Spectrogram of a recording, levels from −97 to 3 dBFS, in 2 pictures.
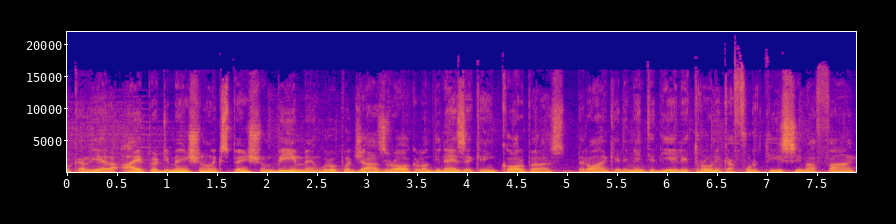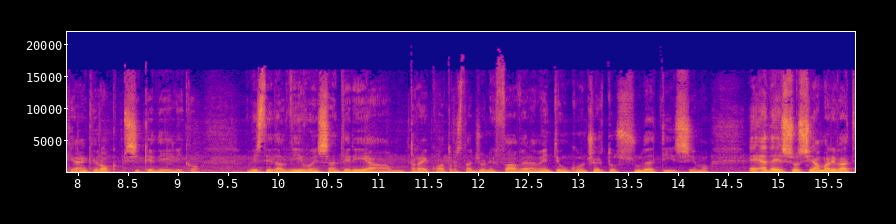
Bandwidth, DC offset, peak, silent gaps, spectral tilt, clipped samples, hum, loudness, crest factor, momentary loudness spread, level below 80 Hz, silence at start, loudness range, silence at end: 17.5 kHz; under 0.1%; -6 dBFS; none; -5 dB/octave; under 0.1%; none; -23 LUFS; 16 dB; 8 LU; -52 dBFS; 0 s; 3 LU; 0 s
